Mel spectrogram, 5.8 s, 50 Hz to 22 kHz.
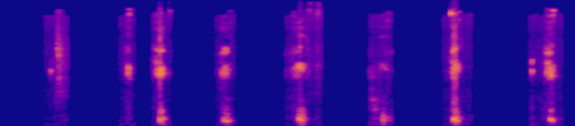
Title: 9/11/19, Violent, Bad Loud, Silent, Minute, Second Hiccups Audio Only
